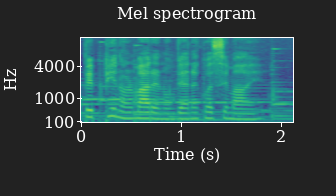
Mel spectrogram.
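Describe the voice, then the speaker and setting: An actress playing a reflective, grieving woman who narrates memories of a friend in a radio play, in a measured storytelling manner. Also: fairly low pitch, steady tone, music in the background, close to an everyday voice. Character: reflective, grieving woman recalling her activist friend and his town.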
